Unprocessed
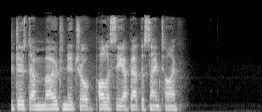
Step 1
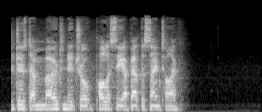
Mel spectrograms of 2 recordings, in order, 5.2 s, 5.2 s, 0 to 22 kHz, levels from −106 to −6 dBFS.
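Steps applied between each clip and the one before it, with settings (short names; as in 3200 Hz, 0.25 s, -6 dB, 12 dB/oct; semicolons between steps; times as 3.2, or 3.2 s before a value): LPF 6000 Hz 12 dB/oct; doubler 21 ms -5.5 dB; gain +2 dB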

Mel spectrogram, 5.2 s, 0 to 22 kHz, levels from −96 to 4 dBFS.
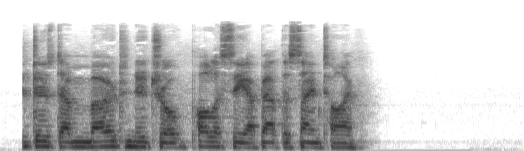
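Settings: high shelf 6800 Hz -9 dB; compressor, threshold -16 dBFS, peak gain reduction 7 dB; gain +3 dB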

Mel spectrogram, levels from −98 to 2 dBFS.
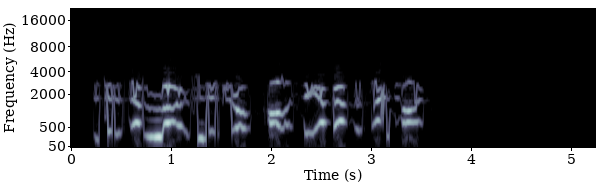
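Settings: sine-wave speech; upward expander 2.5:1, over -36 dBFS; gain -5.5 dB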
